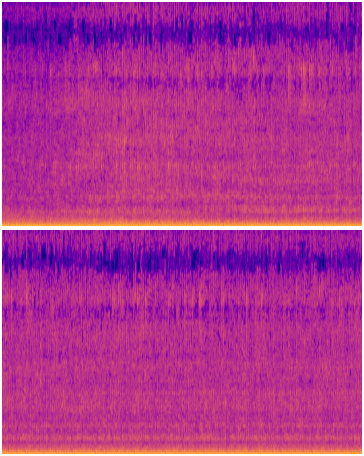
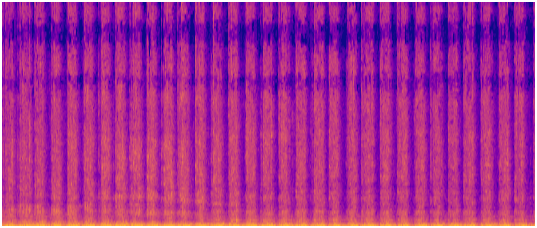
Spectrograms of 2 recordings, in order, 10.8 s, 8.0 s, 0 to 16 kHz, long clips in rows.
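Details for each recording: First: V8 truck with a mechanical DOD delete but DOD still active in the tune, at startup: low, lumpy, off-beat idle like a V6 or four-cylinder, running on four cylinders, two per bank; cylinder deactivation stuck on. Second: Truck V8 with mechanical DOD delete, DOD now removed from the tune (previously running on 4 cylinders), exhaust not yet fitted: deep loping idle pulsing about four times a second, firm and even, mild cam "baby chop chop"; healthy.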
